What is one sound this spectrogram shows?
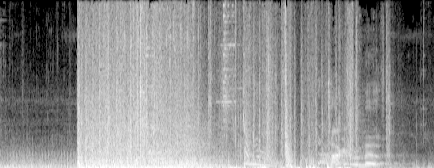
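Gunfire bursts loudly in rapid shots.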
